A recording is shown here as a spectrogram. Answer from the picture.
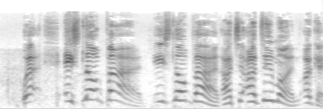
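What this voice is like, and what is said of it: Usual voice. Nothing is said of it.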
